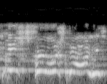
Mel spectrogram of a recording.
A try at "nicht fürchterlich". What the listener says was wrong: No, fürchterlich has no tongue R, please.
